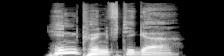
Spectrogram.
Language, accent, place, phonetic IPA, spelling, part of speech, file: German, Germany, Berlin, [ˈhɪnˌkʏnftɪɡɐ], hinkünftiger, adjective, De-hinkünftiger.ogg
- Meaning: inflection of hinkünftig: 1. strong/mixed nominative masculine singular 2. strong genitive/dative feminine singular 3. strong genitive plural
